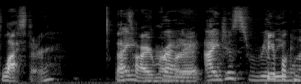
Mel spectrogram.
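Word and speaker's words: Leicester: old guy outside of a convenience store it's Lester I just really people can tell me around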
